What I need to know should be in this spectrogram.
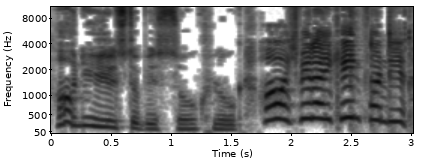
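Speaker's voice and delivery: high, loud swooning falsetto; swooning fan voice. Pretend. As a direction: gush over him in falsetto. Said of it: "Nur mit verstellten Stimmen".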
